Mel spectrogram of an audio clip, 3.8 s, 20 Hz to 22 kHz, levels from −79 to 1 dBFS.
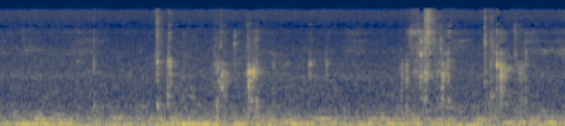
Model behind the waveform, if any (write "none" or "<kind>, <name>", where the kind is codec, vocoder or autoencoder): none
